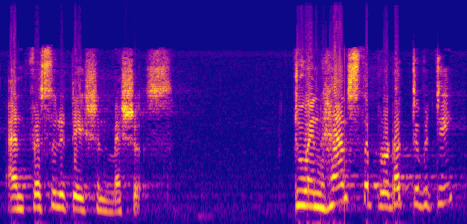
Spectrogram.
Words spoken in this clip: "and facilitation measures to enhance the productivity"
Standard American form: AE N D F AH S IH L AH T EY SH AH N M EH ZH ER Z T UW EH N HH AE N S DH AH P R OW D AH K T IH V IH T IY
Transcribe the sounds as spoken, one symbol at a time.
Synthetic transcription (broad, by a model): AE N D F AH S IH L AH T EY SH AH N M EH SH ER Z T UW EH N HH AE N S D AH P R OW D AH K T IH V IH T IY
